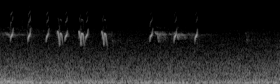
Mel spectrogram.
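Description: bird calling loudly

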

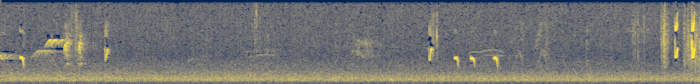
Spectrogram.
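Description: wild bird chittering

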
